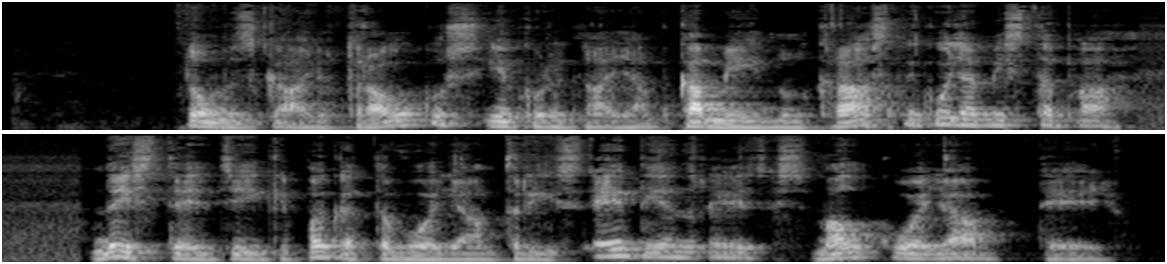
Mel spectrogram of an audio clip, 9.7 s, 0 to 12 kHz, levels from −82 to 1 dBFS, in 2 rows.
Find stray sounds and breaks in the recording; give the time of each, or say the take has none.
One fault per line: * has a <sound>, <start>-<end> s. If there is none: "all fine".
all fine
